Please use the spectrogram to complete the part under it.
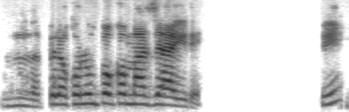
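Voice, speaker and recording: Patient woman teaching pronunciation slowly. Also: a little high, no room sound, phone-quality sound. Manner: patient, slow, checks understanding with repeated "¿sí?". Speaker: English teacher. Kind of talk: online class explaining pronunciation.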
